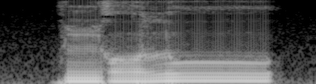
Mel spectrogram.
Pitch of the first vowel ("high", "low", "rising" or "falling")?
low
